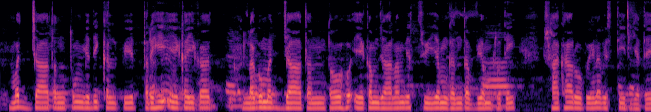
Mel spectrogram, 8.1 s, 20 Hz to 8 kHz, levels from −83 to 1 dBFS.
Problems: background conversations at intervals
